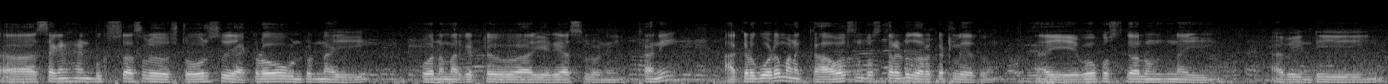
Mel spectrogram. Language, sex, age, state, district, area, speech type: Telugu, male, 30-45, Andhra Pradesh, Anakapalli, rural, spontaneous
